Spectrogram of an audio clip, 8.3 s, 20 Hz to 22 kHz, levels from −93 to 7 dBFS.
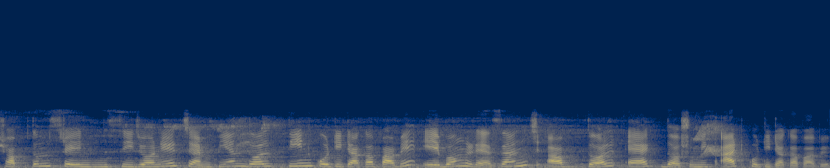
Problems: background sounds at intervals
